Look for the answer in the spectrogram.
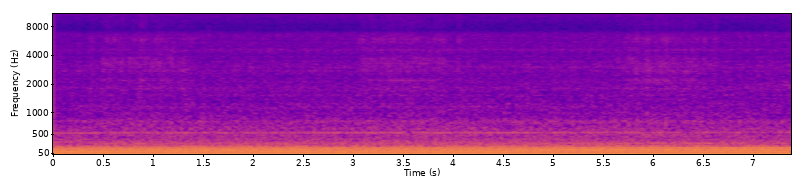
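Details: Pickup after reconnecting MAP sensor differently, previously idling rough with a code: steady even low idle, about four pulses a second, no misses.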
